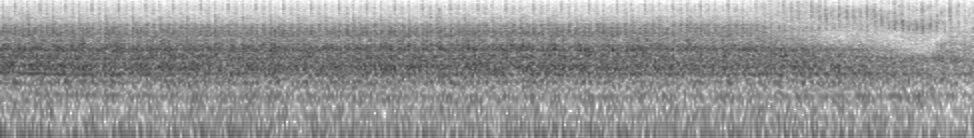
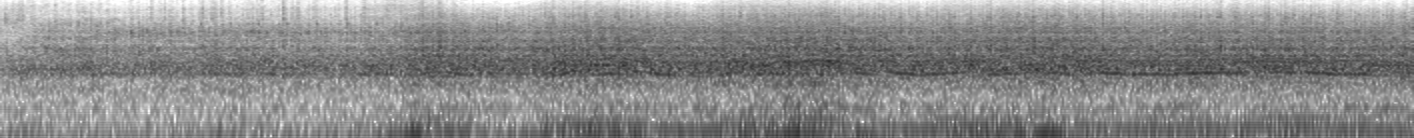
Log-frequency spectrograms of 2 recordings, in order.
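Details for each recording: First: Moke engine bench-tested on a stand with fuel squirted down the carby and the starter jumped: uneven, lumpy idle with a hiss and a stumbling beat; missing on one cylinder, and the owner is trying to find which one. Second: Test engine earlier missing on one cylinder despite excellent compression, sparking seen, sticky valve suspected, distributor next to adjust: low beat wavers, then steadies and smooths over several seconds; now firing on all cylinders.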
